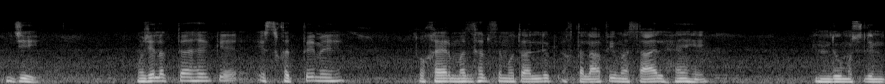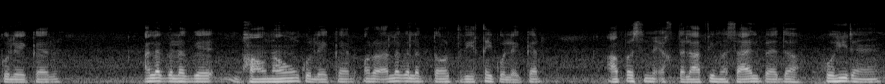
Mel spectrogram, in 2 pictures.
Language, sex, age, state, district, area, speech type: Urdu, male, 18-30, Delhi, South Delhi, urban, spontaneous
